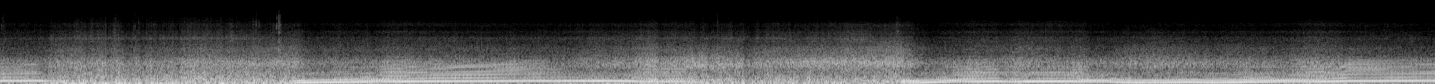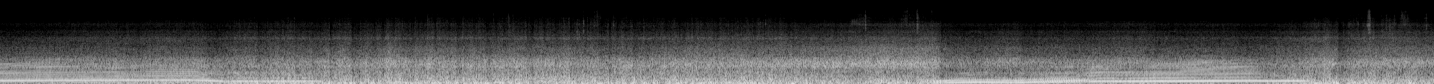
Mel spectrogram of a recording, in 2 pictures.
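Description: Chevrolet Camaro engine and exhaust, heard from a camera mounted low on the car's side. The engine rises in pitch three times as it pulls hard out of corners and falls away as the driver lifts off between them. A steady rush of wind and road noise runs underneath.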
